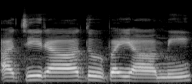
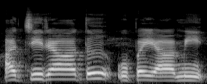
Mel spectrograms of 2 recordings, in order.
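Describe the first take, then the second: First: The two words are joined into one. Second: The two words are said separately.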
